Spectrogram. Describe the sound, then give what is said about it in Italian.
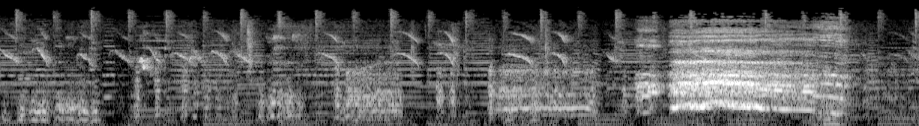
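Several chickens, including Araucana hens that lay blue eggs, cluck steadily amid busy chirping, then a rooster lets out a loud crow near the end, rising over the flock before fading. “Qua abbiamo la gallina araucana, che è quella delle uova azzurre.”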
